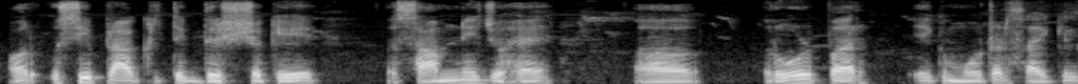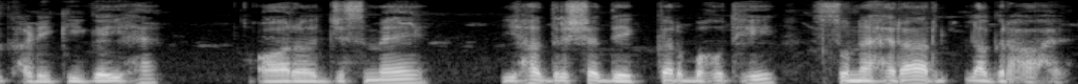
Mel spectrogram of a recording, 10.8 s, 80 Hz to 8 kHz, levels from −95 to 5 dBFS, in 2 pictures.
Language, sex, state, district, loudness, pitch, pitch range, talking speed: Hindi, male, Uttarakhand, Uttarkashi, -18 LUFS, 110 Hz, 100-125 Hz, 160 wpm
